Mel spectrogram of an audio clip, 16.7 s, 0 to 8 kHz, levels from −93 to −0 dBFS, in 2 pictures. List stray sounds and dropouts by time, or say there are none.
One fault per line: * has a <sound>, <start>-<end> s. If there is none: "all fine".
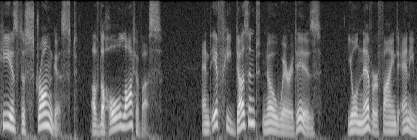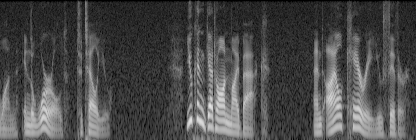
all fine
